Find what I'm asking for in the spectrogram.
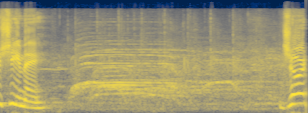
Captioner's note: crowd cheering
